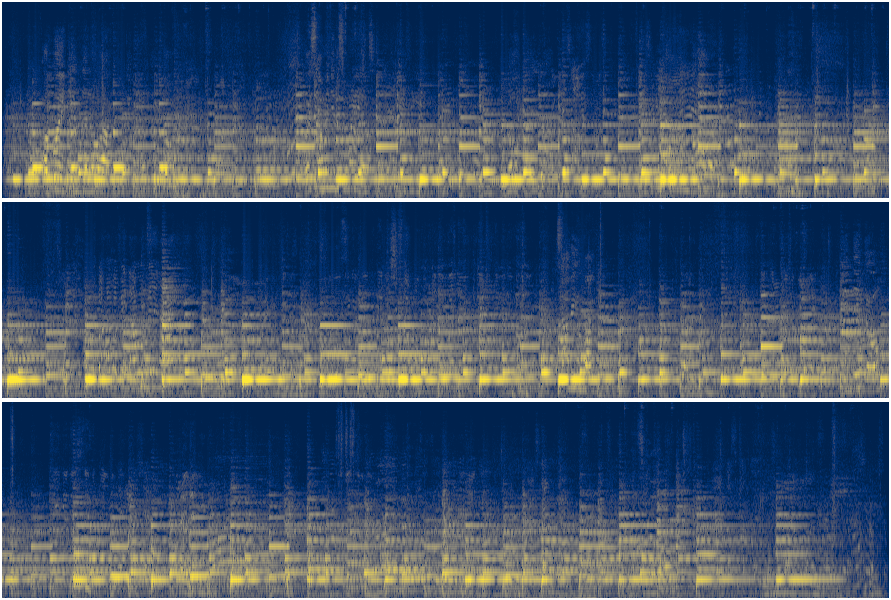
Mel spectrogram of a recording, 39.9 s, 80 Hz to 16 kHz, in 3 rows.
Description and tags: LS 32773 PH EthnicMusic
Traditional music performed by Igorot people.
I recorded this audio file in March 2015, in Tam-awan Village (Baguio, Philippines), while people from Igorot tribe were playing traditional music.
Recorder : Olympus LS-3.
Philippines, music, tribe, native, Field-recording, percussion, Tam-awan, Ifugao, traditional, Igorot, drum, gong, gongs, ethnic, tribal, drums, instruments, Baguio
